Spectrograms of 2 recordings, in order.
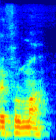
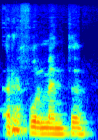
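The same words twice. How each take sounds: First: The word is pronounced with French sounds. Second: The word is pronounced with English sounds.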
